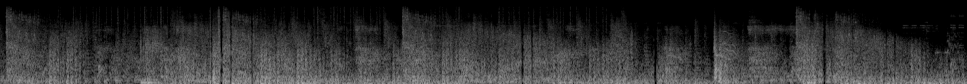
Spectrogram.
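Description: Cartoonish game hits and magic bursts crash and whoosh rapidly.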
